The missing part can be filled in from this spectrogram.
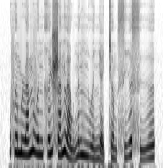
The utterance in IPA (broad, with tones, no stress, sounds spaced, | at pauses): f ə˧ m ɹ a˧˥ m v ə˧ ŋ x ə˧˥ j ʂ a˧˥ n l a˨˩ w n ə˧ ŋ ɲ u˨˩ ə̯ ɲ ɛ˨˩˨ c ə˨˩ m s i˧˥ ə̯ s ɨ˧˥ ə̯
